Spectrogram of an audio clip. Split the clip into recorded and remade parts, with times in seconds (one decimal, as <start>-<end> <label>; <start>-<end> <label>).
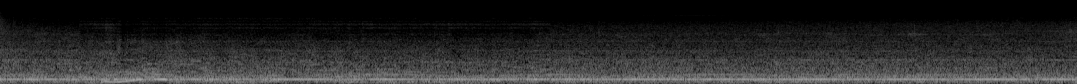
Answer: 0.0-0.8 recorded; 0.8-5.5 remade; 5.5-10.8 recorded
